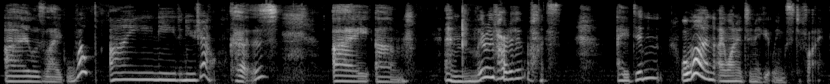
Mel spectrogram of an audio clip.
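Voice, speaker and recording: Soft, creaky-voiced woman rambling casually. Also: mid-range voice, sing-song, unhurried. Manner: self-deprecating, meandering, thinking aloud. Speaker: ASMR creator rambling while crafting. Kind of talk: casual rambling ASMR vlog.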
